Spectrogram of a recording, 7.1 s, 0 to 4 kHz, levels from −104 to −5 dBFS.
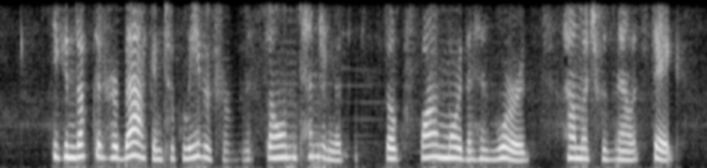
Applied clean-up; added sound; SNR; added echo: neural separator model SepFormer WHAM!.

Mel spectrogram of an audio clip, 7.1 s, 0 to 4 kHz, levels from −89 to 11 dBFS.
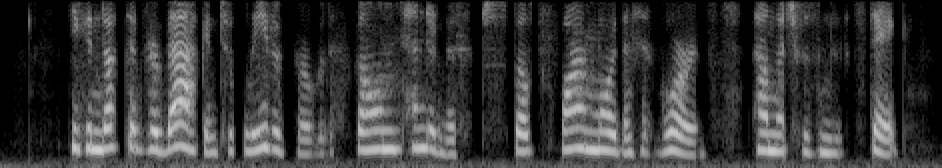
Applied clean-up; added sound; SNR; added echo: neural diffusion model UNIVERSE++.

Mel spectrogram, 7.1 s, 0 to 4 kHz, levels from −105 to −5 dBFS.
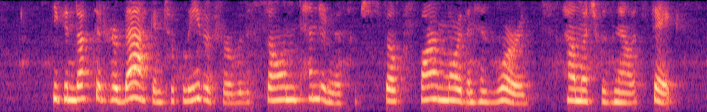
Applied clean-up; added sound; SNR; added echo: none; none; none; none.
